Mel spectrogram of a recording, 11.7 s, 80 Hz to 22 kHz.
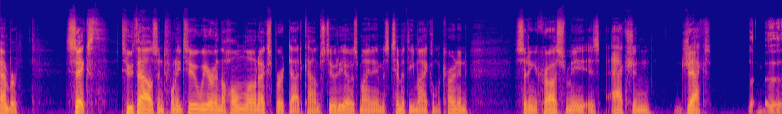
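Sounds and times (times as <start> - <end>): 
speech: 0.0 - 0.4, 1.0 - 11.7
loud belch: 11.2 - 11.7.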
